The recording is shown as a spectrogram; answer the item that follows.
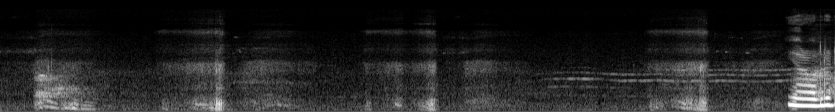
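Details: Boxer dog indoors snoring, rasping drawn-out breaths recurring roughly every two to three seconds at low volume, followed by a short loud burst of music at the end.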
